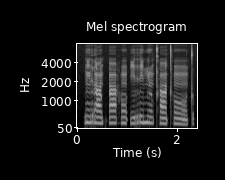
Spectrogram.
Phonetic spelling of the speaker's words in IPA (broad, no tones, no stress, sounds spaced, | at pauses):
ɾ ĩ r ɑ̃ː kʷ ʔ ɑ̃ː h õː ʔ i r i mʲ õː kʰ ɑ̃ tʰ õː t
